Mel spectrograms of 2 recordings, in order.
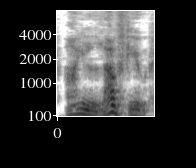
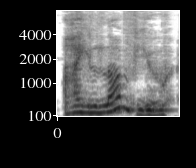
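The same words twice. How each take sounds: First: Said in the usual way. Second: Slow, drawn-out "I love you" with weight on "love"; a lover's ardent, lingering "I love you"; passionate declaration. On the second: A narrator's reading. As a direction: lean hard and slow into "love". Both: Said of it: "kissing it passionately, said".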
